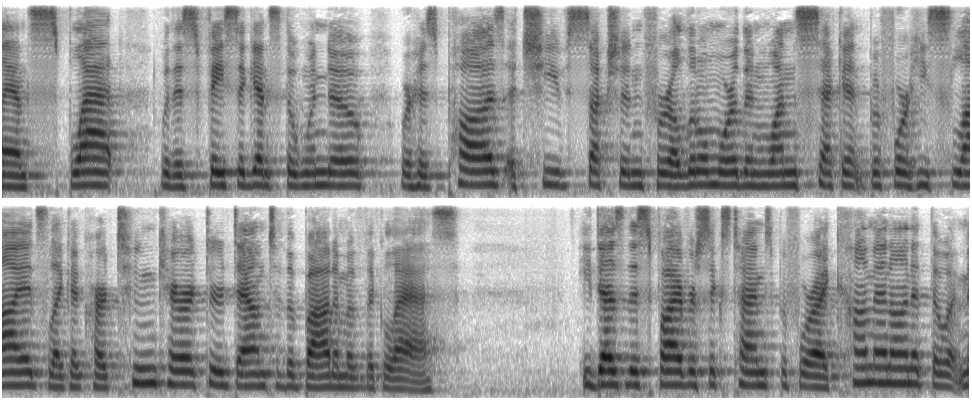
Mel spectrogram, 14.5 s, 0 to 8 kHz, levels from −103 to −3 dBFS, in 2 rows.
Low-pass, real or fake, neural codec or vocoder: 7.2 kHz; fake; codec, 16 kHz in and 24 kHz out, 1 kbps, XY-Tokenizer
